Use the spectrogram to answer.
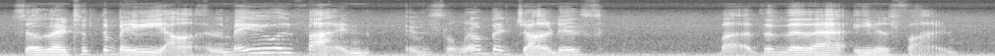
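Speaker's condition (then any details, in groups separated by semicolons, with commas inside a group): Friedreich ataxia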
